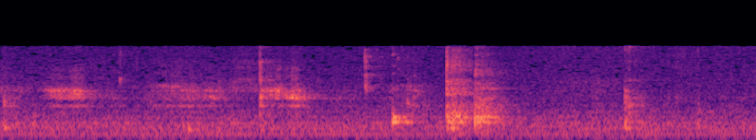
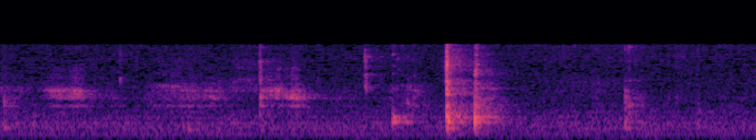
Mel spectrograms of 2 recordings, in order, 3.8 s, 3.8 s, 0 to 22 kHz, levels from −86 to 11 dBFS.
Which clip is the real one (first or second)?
first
